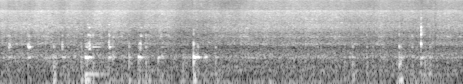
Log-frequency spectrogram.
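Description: Bacon and onion sautéing in a pan for a Zuppa Toscana, giving a steady soft sizzle with scattered light stirring clicks and scrapes, fairly close and continuous with no talk.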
